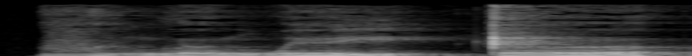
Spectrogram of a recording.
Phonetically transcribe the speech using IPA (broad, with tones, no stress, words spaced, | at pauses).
vɨ˨˩ŋləː˨˩ŋwe˧˥j | ʈəː˧˥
